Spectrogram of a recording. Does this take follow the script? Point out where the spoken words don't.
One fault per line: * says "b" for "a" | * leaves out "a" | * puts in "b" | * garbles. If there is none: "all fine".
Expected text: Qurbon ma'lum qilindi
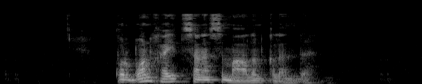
* puts in "hayiti sanasi"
